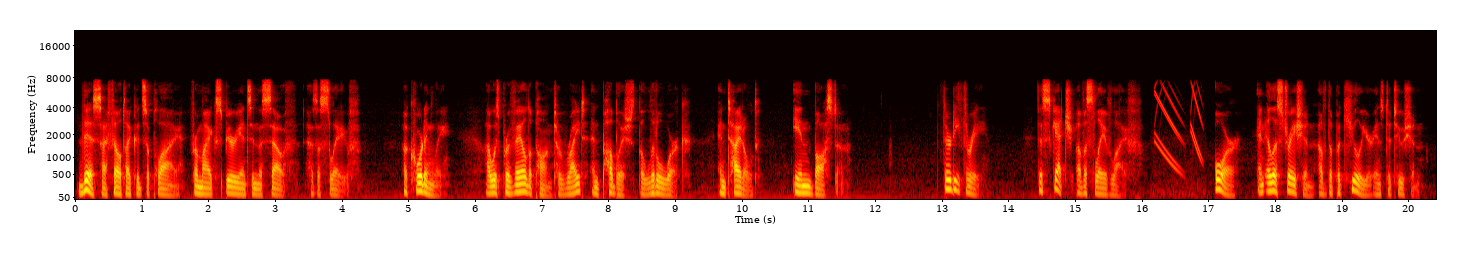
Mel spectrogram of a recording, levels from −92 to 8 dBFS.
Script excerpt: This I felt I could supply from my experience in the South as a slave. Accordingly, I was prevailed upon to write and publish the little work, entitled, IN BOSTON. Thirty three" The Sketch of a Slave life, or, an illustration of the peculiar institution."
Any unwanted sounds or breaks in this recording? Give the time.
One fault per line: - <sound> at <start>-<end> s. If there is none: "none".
- chirp at 16.2-17.0 s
